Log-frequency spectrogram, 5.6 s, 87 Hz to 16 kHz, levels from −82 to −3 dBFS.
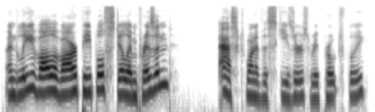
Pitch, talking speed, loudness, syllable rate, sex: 210 Hz, 150 wpm, -17 LUFS, 5.2 syllables/s, female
